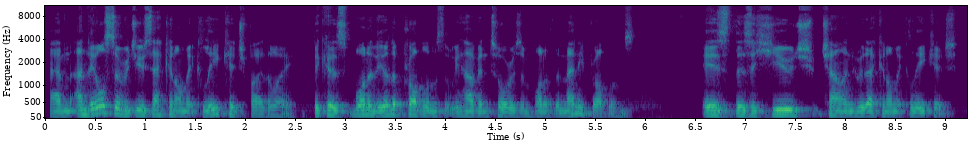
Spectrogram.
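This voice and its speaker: A man with a Mancunian accent talks through a presentation over a video call. His voice is mellow and warm. He wanders into asides, restarts his sentences and corrects himself as he goes. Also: medium pitch, steady tone, quick pace. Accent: Mancunian English. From Manchester, UK. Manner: rambling, self-correcting, with frequent asides. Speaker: guest speaker.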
